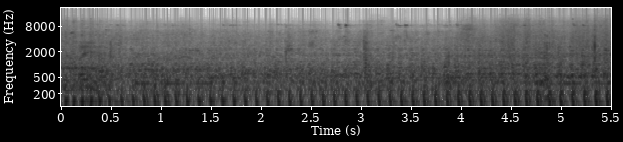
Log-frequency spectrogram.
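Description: A motorcycle engine runs steadily close by with a regular pulsing throb, as if idling while the bike is brought in and parked, and people talk over it throughout.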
